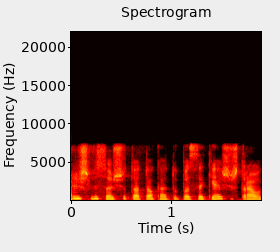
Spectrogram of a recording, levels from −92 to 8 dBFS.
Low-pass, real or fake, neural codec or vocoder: 7.2 kHz; real; none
